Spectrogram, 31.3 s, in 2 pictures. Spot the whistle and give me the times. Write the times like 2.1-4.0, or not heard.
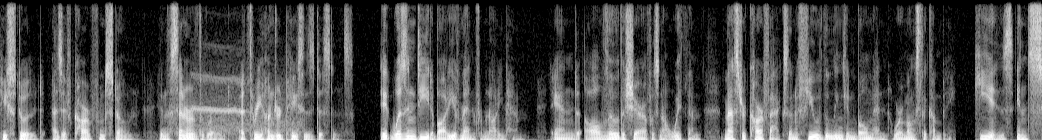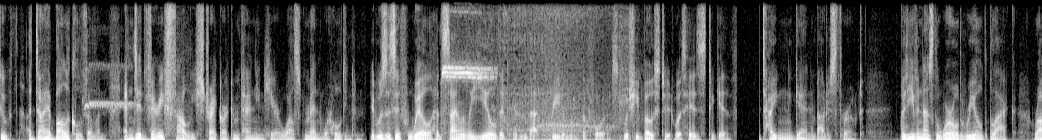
2.9-4.6, 16.9-18.4, 22.2-23.1.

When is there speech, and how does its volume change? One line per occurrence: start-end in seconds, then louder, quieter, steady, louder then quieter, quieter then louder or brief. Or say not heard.
0.0-31.2 steady.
